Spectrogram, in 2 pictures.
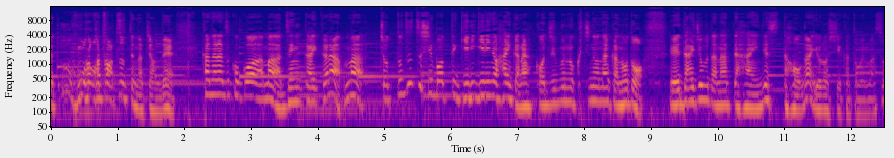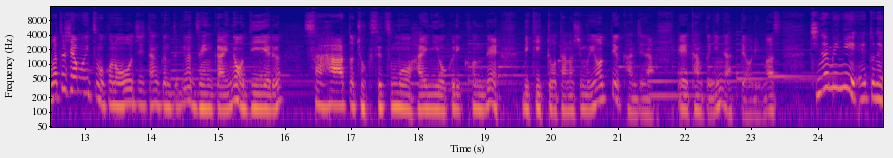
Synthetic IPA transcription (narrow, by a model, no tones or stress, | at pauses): t̪at͡sat͡sɨt̪ːe̞nat̚ːt͡ɕaɯ̟̃nd̪e̞ | kanaɾazɨko̞ko̞βamaːd͡zẽ̞ŋkaikaɾamaːt͡ɕo̞t̪ːo̞zɨt͡sɨɕibo̞t̪ːe̞ɡʲiɾʲiɡʲiɾʲino̞ɦãikanako̞ːʑibɯ̟̃nːo̞kɯ̟̥t͡ɕino̞nãŋkano̞d̪o̞ | ed̪aiʑo̞ːbɯ̟d̪anat̪ːeɦãɰ̃ĩd̪e̞sɨ̥t̪ːaɦo̞ːɡajo̞ɾo̞ɕiːkat̪o̞ːmo̞ima̰sɨβat̪aɕiβamo̞it͡sɨmo̞ko̞no̞oːʑiːt̪ãŋk̬ɯ̟not̪̬o̞k̬ʲiβad͡zẽ̞ŋkaino̞d̪ʲiːe̞ɾɯ̟ | saɦaːt̪ːo̞t͡ɕo̞kɯ̟̥se̞t͡sɨmo̞haiɲ̟io̞kɯ̟ɾʲikʰõ̞nd̪e̞ | ɾʲikʲit̪ːo̞ːt̪ano̞ɕimɯ̟jo̞t̪ːe̞iɯ̟kʰãɲ̟d͡ʑina̰ḛːt̪ãŋkɯ̟ɲ̟inat̪ːe̞̰o̞̰ɾʲḭmasɨ̥ | t͡ɕinamʲiɲ̟ieːt̪ːo̞ne̞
